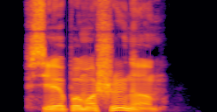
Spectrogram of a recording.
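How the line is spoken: Distant commanding roar. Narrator (Russian): взревел где-то впереди властный голос

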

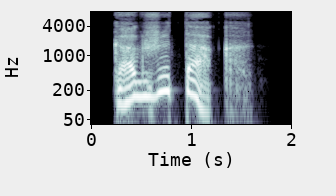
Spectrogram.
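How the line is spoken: Clear hiss. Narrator (Russian): прошипел он вполне, впрочем, явственно

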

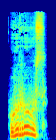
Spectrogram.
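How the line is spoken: Trembling voice. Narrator (Russian): дрожащим голосом повторяю я за ним

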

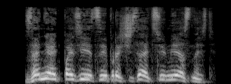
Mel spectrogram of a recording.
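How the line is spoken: Barked command, commander. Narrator (Russian): рявкнул комбат

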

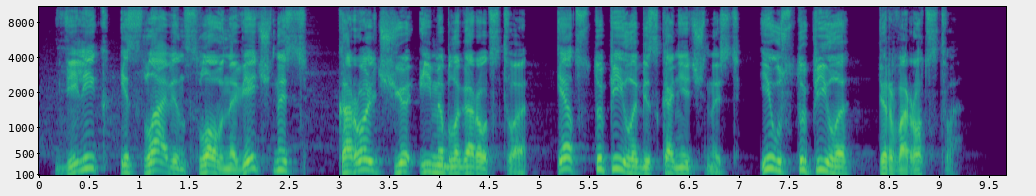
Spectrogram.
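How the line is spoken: Loud chanting shout. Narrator (Russian): громко нараспев выкрикнул

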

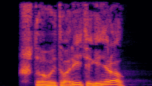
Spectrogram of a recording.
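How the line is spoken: Angry hiss. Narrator (Russian): Злобно прошипел мэр

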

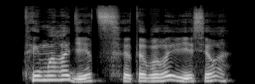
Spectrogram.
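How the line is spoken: Giggling praise. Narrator (Russian): похвалила бездна, хихикая

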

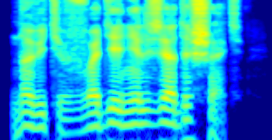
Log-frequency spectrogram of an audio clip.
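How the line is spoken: Plain. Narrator (Russian): сказал Комов

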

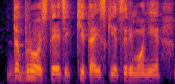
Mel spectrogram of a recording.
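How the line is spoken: Annoyed awkward grumble. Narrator (Russian): проворчал Андрей с досадой и неловкостью

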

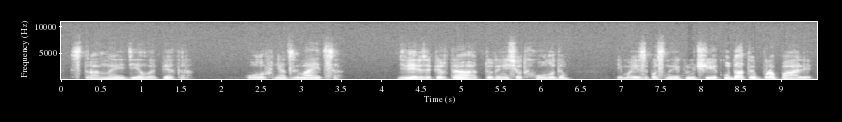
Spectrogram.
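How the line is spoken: Whisper. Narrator (Russian): прошептал

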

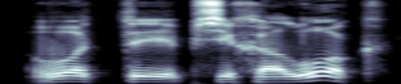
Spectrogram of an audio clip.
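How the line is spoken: Fatherly reproachful grumble. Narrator (Russian): проворчал он по-отечески укоризненно

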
